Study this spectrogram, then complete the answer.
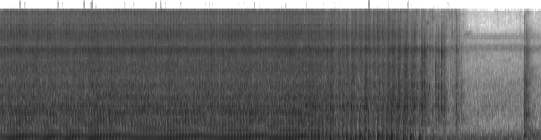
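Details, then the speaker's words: Gravely single-cylinder tractor idling after the kill switch was sorted out: brisk, even popping for several seconds, then it winds down cleanly at shutoff; normal idle. "That started up pretty good, considering I put the kill switch on."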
